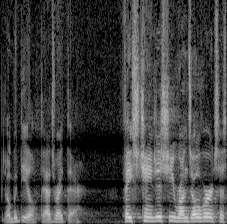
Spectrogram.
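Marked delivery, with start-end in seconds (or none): none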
